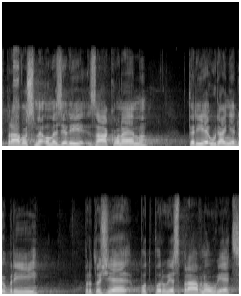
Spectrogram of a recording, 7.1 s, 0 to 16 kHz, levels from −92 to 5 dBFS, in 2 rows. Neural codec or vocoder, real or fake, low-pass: none; real; 10.8 kHz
